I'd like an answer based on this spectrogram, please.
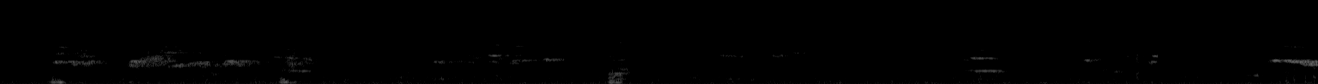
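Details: Hand-raised newborn baby monkey at night beginning to vocalise when held, a series of soft, thin squeaky cries repeated every second or two, with occasional low thumps and handling noise, ending in a louder cry.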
